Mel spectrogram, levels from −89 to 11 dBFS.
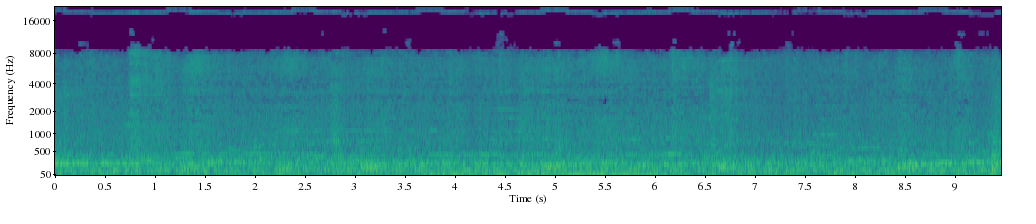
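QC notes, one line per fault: Throughout, generation loss: swirly, hollow, smeared sound with blurred attacks, likely from about ten MP3 re-encodes near 64 kbit/s; the spectrogram shows patchy holes and smeared transients.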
